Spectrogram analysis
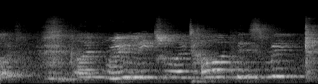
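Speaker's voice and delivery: high, wobbly voice of a weeping dieter; tearful woman. Retold or imitated. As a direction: whimper it out like she's about to cry. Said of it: "this woman in front of me started crying".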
